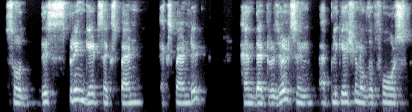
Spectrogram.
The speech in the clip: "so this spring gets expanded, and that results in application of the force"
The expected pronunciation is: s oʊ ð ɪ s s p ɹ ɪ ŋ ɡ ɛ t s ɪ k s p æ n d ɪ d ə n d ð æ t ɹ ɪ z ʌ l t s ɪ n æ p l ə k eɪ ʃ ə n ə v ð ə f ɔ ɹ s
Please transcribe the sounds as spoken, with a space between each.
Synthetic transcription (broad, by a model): s oʊ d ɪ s s p ɹ ɪ ŋ ɡ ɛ t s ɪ k s p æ n d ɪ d ə n d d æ t ɹ ɪ z ʌ l t s ɪ n æ p l ə k eɪ ʃ ə n ə v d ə f ɔ ɹ s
